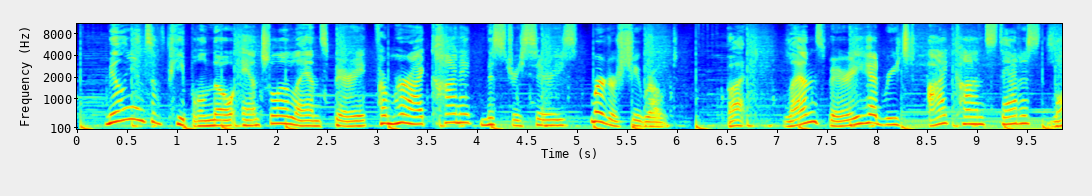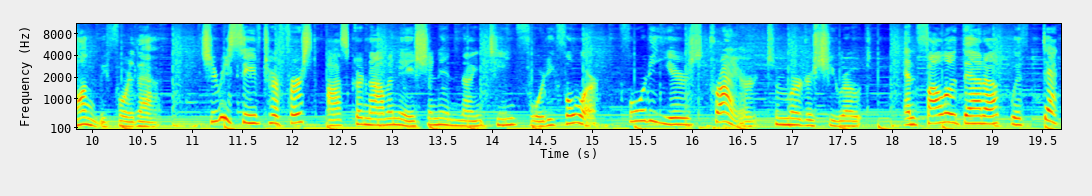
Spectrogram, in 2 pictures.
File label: narration biography; Vibrant Voices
